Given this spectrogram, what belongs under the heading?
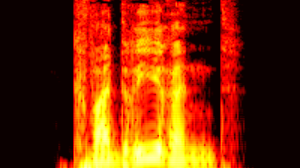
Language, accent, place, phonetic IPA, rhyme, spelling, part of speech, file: German, Germany, Berlin, [kvaˈdʁiːʁənt], -iːʁənt, quadrierend, verb, De-quadrierend.ogg
- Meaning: present participle of quadrieren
